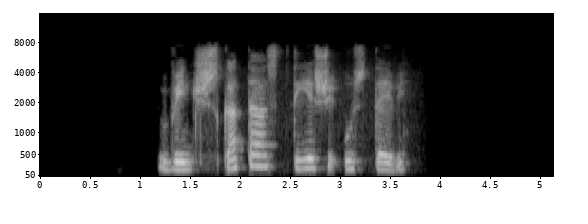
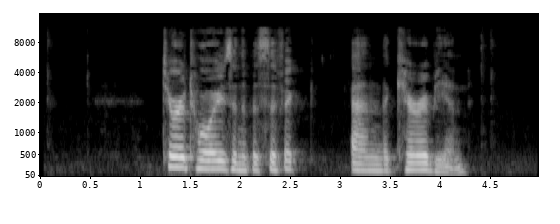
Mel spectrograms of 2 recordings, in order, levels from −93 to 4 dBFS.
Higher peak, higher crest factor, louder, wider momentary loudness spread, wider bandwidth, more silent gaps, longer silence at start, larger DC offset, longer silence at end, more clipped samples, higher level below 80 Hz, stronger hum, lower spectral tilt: about the same, -8 dBFS vs -6 dBFS; about the same, 20 dB vs 18 dB; second, -26 LUFS vs -22 LUFS; second, 9 LU vs 13 LU; second, 8 kHz vs 11.5 kHz; neither; about the same, 1.2 s vs 1.25 s; neither; first, 1.5 s vs 0.75 s; neither; second, -70 dBFS vs -64 dBFS; neither; second, -3.5 dB/octave vs -6.5 dB/octave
